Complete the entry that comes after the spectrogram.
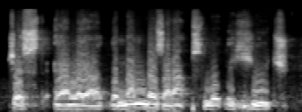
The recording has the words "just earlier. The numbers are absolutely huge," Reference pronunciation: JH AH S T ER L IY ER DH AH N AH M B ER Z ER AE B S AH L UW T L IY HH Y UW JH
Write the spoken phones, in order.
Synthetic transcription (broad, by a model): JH AH S T ER L IY ER DH AH N AH M B ER Z ER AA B S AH L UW T L IY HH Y UW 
